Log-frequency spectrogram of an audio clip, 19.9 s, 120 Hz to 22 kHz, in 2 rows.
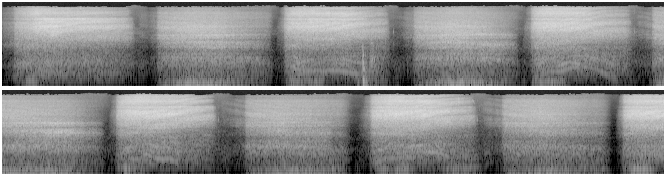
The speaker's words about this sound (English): The tingling, the vibration as we breathe in through the nose in 3, 2, 1.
